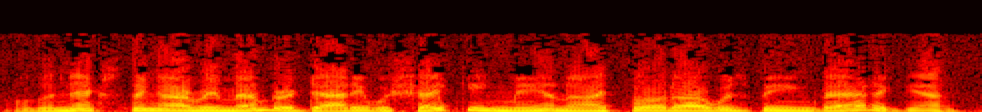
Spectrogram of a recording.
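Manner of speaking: put-on high child's voice, recounting; earnest little boy. A narrator's reading. Son explaining to his parents, little boy voice.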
